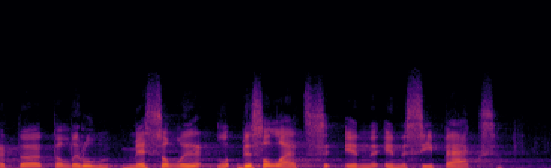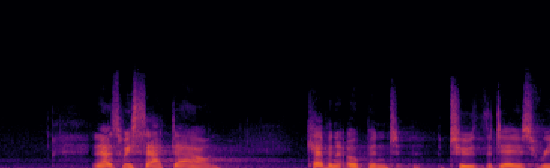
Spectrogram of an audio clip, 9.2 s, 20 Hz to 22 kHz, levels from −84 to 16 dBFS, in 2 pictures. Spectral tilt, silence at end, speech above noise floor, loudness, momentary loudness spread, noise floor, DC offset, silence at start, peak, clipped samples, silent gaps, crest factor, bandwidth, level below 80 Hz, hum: -4.5 dB/octave; 0 s; 34 dB; -25 LUFS; 10 LU; -59 dBFS; under 0.1%; 0 s; -6 dBFS; under 0.1%; none; 22 dB; 12 kHz; -76 dBFS; none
